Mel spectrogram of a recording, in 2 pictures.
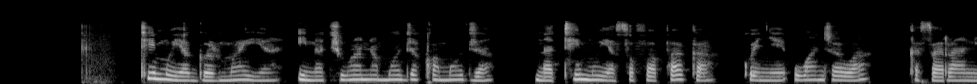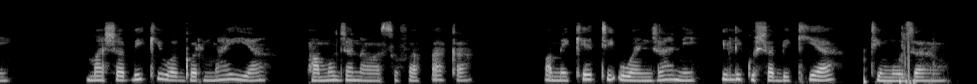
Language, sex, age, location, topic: Swahili, female, 18-24, Kisumu, government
